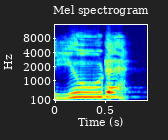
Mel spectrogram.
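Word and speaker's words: Jude: If you were in Germany, it was Yud.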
